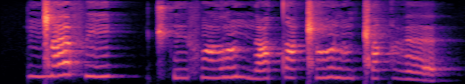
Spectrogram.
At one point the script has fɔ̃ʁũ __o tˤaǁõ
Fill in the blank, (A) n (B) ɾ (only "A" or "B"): A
